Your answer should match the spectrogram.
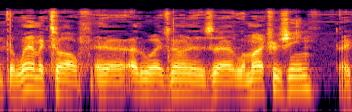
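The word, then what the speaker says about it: lamotrigine: about the u the lamel otherwise known as lamatrogene. Did I pronounce that right? Lamotrograene.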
